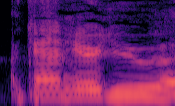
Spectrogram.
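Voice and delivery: loud, slow "I can't hear you"; mock shout. Telling the whispering man he can't hear him, loud and slow. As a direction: call it out slowly, loud. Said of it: "I'm like".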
